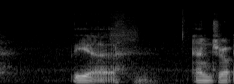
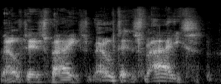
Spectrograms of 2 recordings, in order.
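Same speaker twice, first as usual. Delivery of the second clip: loud, belted, bad put-on cartoon bassist voice. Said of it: "That's an awful Murdoch impression".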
